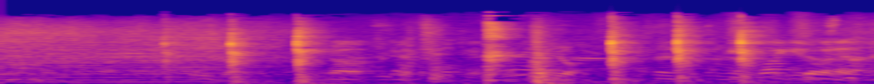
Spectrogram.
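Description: Hammer blows on timber framing: a run of about eight sharp knocks, two to three a second, with low voices underneath.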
